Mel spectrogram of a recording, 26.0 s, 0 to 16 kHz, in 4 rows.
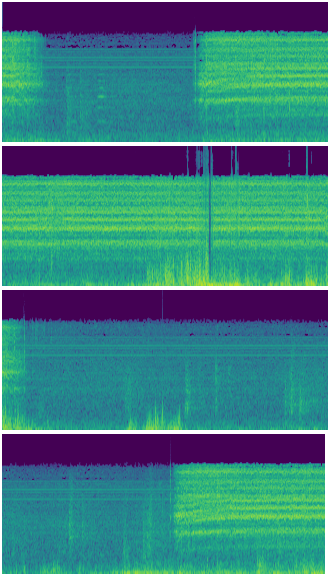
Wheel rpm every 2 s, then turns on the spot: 40, 0, 130, 160, 160, 160, 110, 0, 0, 0, 0, 50, 160.
none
